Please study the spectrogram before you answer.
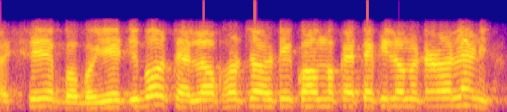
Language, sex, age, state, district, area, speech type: Odia, male, 60+, Odisha, Angul, rural, conversation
